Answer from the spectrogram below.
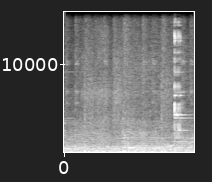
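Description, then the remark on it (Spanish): Glasses clink together once in a quick, bright toast, against a steady, low background rumble of room noise. “Salud.”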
